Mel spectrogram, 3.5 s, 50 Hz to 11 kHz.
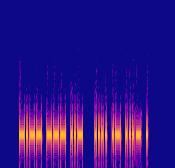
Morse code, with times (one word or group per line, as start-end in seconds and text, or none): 0.4-1.7 YOU
1.9-3.0 HAVE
